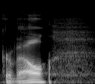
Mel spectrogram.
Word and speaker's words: Gravel: By the way, the hashtag that they came up with is I thought it was Gravel Gang, but apparently it's pronounced Gravel.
